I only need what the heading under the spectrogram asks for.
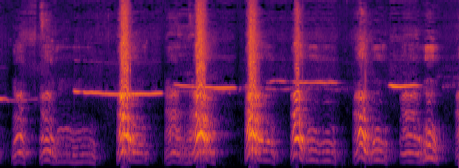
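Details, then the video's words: Newfoundland dog howling along to whistled O Canada, its voice wavering and bending up and down in rich harmonic bursts, close-spaced and repeated over the steady, high whistled anthem. "Newfoundland Sailor sings along with whistling of O Canada"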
